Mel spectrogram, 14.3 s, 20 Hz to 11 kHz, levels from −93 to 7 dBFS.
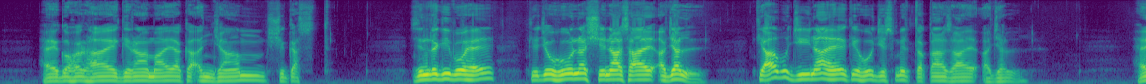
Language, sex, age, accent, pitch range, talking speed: English, male, 60-79, Indian, 110-145 Hz, 115 wpm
